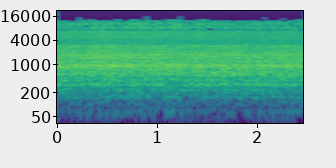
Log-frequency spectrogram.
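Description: Loud, steady rushing roar of a gas burner turned up high to bring a pot of corn to the boil.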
